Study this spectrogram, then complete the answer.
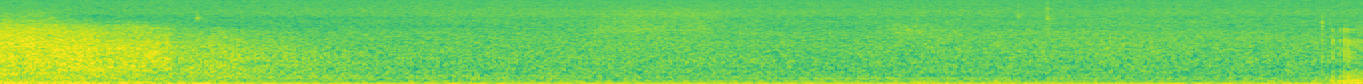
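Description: Naval guns firing in the War on the Sea video game, a heavy booming blast at the start that decays into a long low rumble and hiss, with no talking over it.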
